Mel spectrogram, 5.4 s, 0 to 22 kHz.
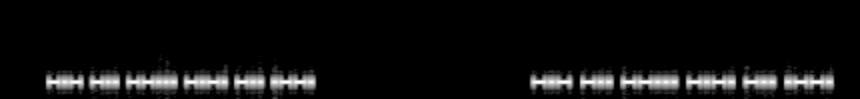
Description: Morse code, heard as a keyed tone, about 45 wpm, 700 Hz. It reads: KD7CDP KD7CDP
